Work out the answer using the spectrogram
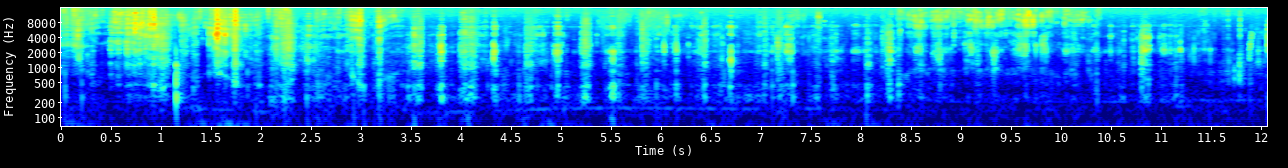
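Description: Close-miked crunching and chewing of crispy fried chicken, a dense irregular run of crunches through the whole stretch.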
